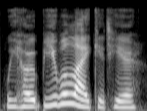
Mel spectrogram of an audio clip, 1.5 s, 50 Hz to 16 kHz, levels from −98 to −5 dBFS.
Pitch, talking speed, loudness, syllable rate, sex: 230 Hz, 285 wpm, -18 LUFS, 6.4 syllables/s, female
